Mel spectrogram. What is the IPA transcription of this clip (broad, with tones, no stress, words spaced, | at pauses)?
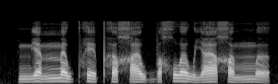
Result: mʲæ˧˥˧mːɛ˥˨wpʰe˥˨pʰə˥˨ χæ˧˥˧w bə˥˨χ wə˥˨wjæ˧˥˧χə˥˨ mːə˥˨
